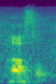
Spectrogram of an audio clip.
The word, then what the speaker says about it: Hathor: When you read the name here written in English letter, you pronounce Hathor. Yeah? But actually the original name, I say Hathor. Yeah? The original name is a combination of two words. Yeah? Hat, H-A-T, like hat, yeah?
